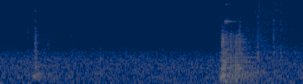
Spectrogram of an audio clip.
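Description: Near silence with two faint ticks: a tiny one just after the start and a sharper click about a second and a half in.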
